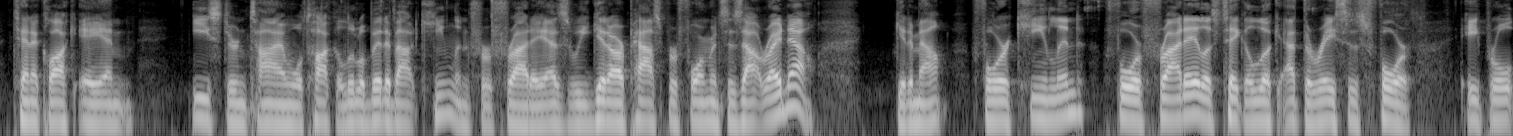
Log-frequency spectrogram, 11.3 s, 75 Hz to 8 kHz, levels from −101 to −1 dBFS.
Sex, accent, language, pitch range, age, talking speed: male, American, English, 115-140 Hz, 20-39, 205 wpm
